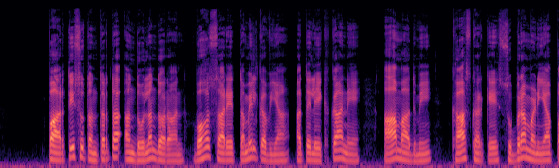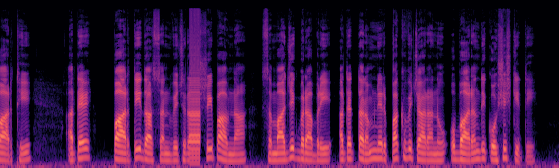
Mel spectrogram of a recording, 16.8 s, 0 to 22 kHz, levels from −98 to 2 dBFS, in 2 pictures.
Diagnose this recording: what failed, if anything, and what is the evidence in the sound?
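System hang loop at the driver or buffer stage: from 11.24 to 11.39 s, after "ਅਤੇ ਭਾਰਤੀਦਾਸਨ ਵਿੱਚ", an 11.61 ms slice repeats exactly 13 times, a steady 86.1 Hz buzz that fits a frozen 512-sample ring buffer. Unlike codec concealment, the repeats never vary. About 150 ms is lost.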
